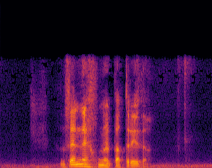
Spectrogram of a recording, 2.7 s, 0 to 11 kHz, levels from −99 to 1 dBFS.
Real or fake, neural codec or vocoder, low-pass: fake; codec, 16 kHz, 1.1 kbps, Voila-Tokenizer; 7.2 kHz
